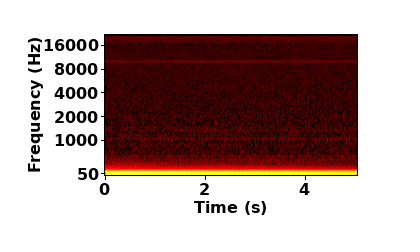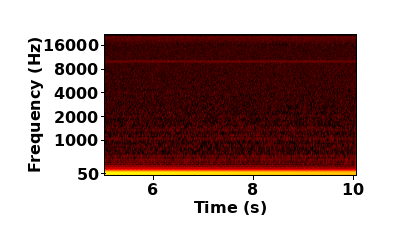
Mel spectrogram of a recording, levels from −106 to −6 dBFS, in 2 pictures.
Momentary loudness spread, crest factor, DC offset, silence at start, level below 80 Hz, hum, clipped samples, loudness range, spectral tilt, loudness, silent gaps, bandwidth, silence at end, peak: 12 LU; 8 dB; under 0.1%; 0 s; -32 dBFS; none; under 0.1%; 9 LU; -8.5 dB/octave; -36 LUFS; none; 0.3 kHz; 0 s; -26 dBFS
